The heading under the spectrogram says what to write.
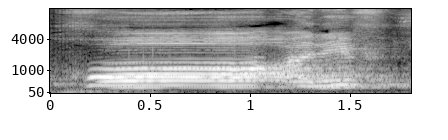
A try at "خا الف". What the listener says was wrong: خا کو موٹا بھی کرنا ہے حروف مستعلیہ میں سے۔ حروف مستعلیہ جو ہوتے ہیں یہ ہر حالت میں ہمیشہ موٹے پور یعنی موٹے پڑے جاتے ہیں۔ خا الف،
